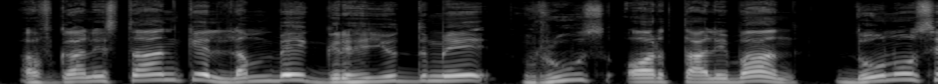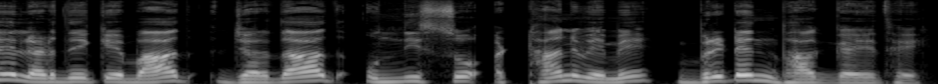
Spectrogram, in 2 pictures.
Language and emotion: Hindi, neutral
